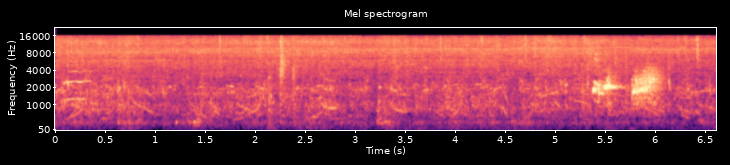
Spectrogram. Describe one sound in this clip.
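Many caged birds chirp and peep throughout.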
